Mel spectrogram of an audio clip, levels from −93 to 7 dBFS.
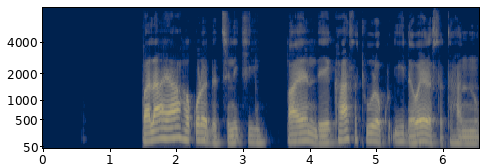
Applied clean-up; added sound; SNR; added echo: neural mask model DeepFilterNet 3.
